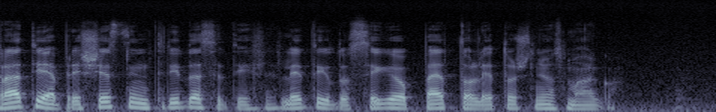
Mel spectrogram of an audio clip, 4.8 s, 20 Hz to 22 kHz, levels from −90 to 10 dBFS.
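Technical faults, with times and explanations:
No technical faults are heard in this clip.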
